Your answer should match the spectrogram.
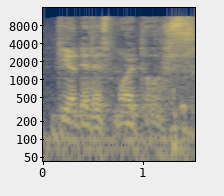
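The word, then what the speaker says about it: Día de los Muertos: If it's Spanish, you have to say it like Danny Trejo.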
